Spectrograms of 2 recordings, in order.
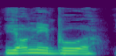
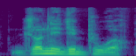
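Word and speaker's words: Jonnie Boer: Und dann den spricht man nicht so aus. – Sag mal, wie man es ausspricht. – Johnny Burr. – Johnny Burr, sehr gut.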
